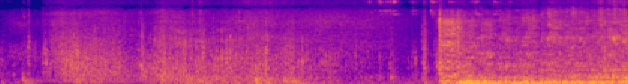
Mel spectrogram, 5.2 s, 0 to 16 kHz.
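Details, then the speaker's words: New replacement starter just installed on 1988 Sea Ray Seville boat with 135 hp outboard; engine catches instantly with no starter grind and settles into a strong, steady low run; healthy start and idle. "just like that she fires right up"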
